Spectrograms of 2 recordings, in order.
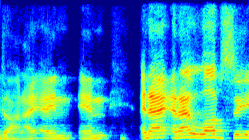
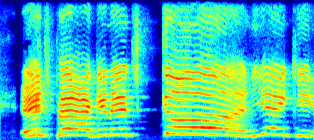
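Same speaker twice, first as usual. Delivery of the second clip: thrilled play-by-play voice, very high and slow; 13 semitones higher, 8 dB louder than usual. Retelling a Yankees game call you listened to, imitating his very excited voice. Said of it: "his voice sounded very excited".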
